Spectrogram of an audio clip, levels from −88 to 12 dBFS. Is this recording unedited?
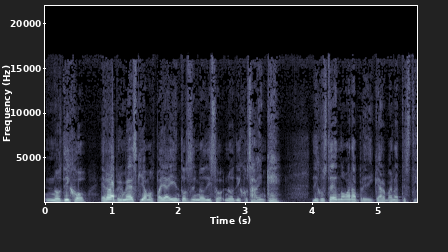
yes; 0 cuts

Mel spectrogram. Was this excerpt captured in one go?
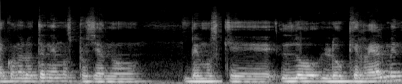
no; 2 cuts; at 1.8 s, 2.2 s

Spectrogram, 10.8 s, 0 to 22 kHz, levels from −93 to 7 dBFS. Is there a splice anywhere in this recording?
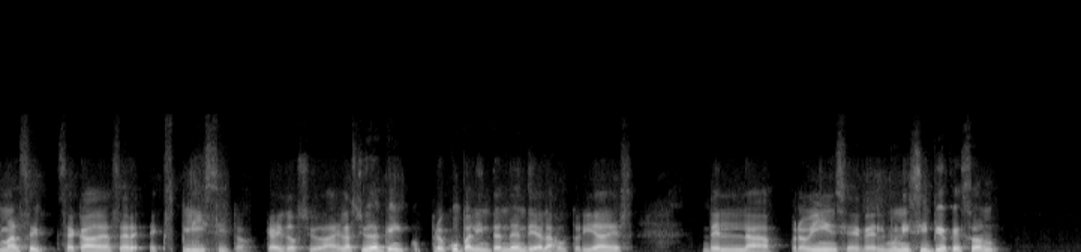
no; 0 cuts

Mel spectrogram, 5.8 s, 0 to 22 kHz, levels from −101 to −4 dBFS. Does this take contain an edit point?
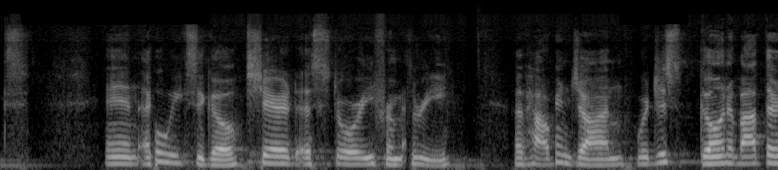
yes; 4 cuts; at 1.1 s, 1.8 s, 3.0 s, 4.2 s

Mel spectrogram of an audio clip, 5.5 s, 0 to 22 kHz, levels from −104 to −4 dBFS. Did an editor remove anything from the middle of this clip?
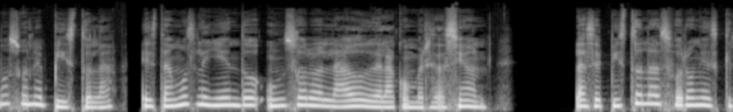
yes; 1 cut; at 0.9 s

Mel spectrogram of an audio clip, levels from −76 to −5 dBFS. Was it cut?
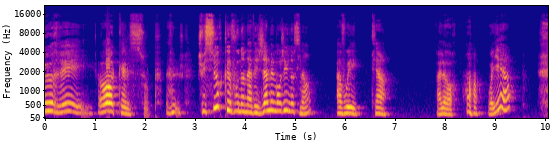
yes; 3 cuts; at 2.4 s, 5.1 s, 6.5 s

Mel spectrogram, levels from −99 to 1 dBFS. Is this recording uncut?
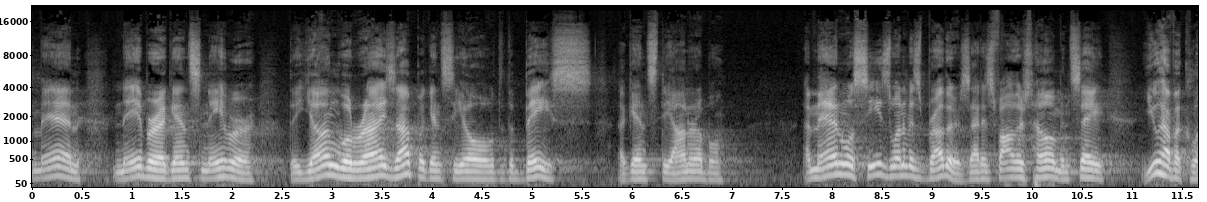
yes; 0 cuts

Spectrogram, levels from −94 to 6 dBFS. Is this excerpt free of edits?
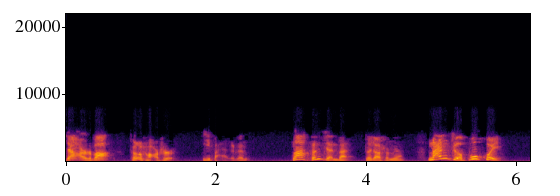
no; 1 cut; at 3.9 s

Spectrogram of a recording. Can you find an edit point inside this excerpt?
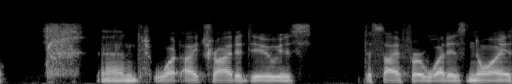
no; 0 cuts

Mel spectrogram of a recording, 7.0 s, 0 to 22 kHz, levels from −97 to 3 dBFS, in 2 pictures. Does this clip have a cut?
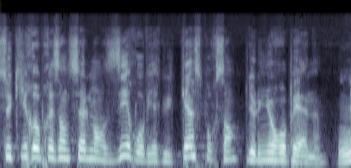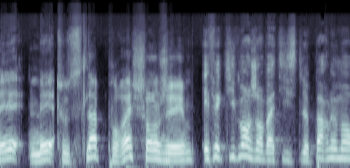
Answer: yes; 3 cuts; at 2.5 s, 4.0 s, 5.5 s

